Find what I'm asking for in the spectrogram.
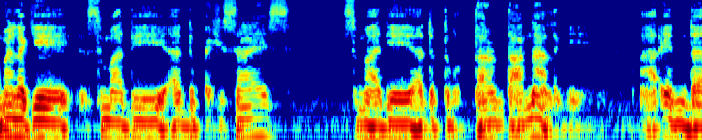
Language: Bukar-Sadung Bidayuh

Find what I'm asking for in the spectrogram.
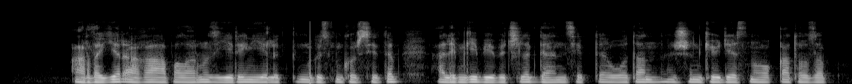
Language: Kazakh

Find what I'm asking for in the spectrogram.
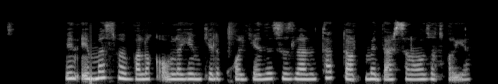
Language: Uzbek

